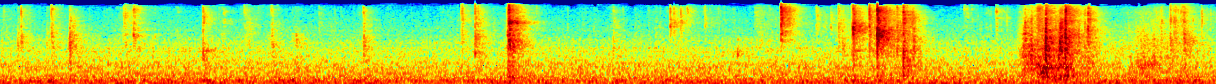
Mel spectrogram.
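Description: Light plastic clicks and crinkles of a small plastic shim being fitted by hand onto a lock's Velcro-backed catch cup, a few scattered snaps with louder ones about two and a half, four and a half and five seconds in.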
